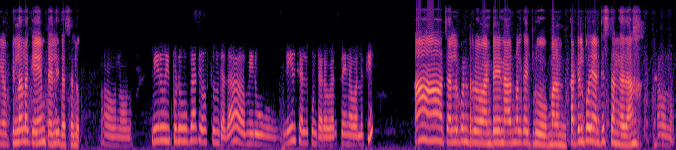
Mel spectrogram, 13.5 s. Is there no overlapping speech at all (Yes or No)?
Yes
